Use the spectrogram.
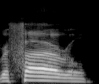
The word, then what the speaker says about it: referral: That's reference with the stress on the first syllable, reference, referee with a stress on the third syllable, and referral with a stress on the second syllable.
